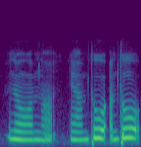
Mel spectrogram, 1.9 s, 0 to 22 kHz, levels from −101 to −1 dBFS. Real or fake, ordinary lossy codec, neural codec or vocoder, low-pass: real; Opus, 32 kbps; none; 7.2 kHz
